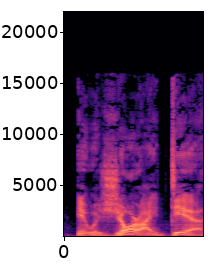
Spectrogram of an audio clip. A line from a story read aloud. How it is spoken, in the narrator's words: snapped Sir Lonk angrily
